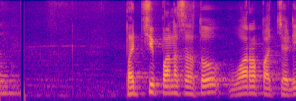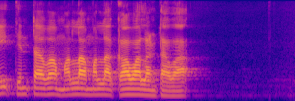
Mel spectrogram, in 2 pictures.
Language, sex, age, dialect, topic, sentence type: Telugu, male, 46-50, Southern, agriculture, statement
